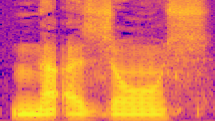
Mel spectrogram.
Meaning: 1. birch (Betula utahensis, Betula occidentalis) 2. the hoop-and-pole game 3. the pole used in the hoop-and-pole game 4. casino
- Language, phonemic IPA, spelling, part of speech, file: Navajo, /nɑ̀ʔɑ̀ʒõ̀ːʃ/, naʼazhǫǫsh, noun, Nv-naʼazhǫǫsh.ogg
